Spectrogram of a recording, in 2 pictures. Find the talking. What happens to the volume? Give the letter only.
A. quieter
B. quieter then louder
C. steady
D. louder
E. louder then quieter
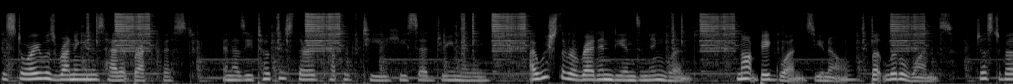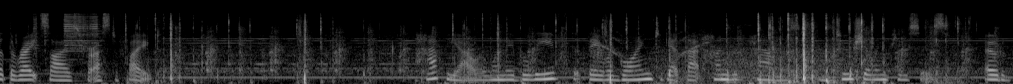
C.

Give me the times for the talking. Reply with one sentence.
You can hear the talking from 0.0 to 11.8 s and from 14.2 to 20.2 s.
